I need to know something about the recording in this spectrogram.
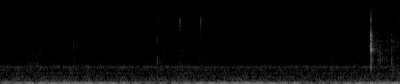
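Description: Paper pages of a tag pad being handled and flipped open, giving soft rustles and small light clicks, the sharpest near the end, over a steady low hum.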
